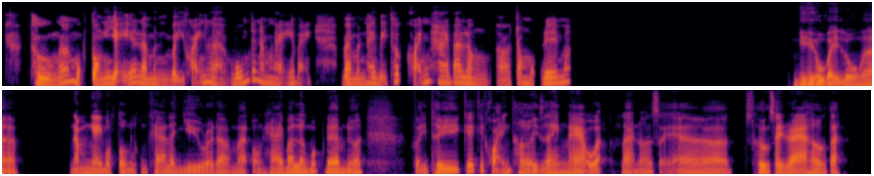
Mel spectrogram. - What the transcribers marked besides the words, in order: tapping
- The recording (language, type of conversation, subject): Vietnamese, advice, Tôi thường thức dậy nhiều lần giữa đêm và cảm thấy không ngủ đủ, tôi nên làm gì?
